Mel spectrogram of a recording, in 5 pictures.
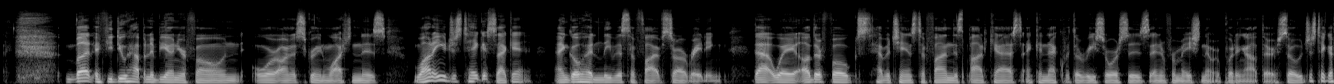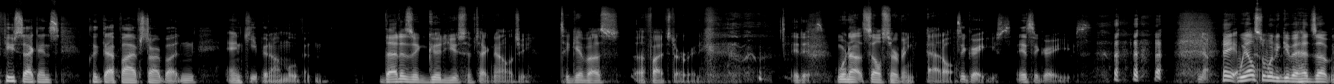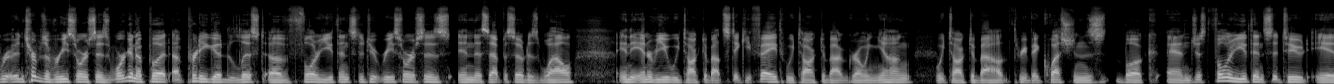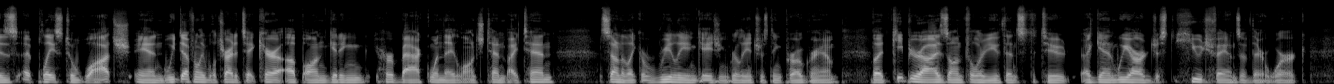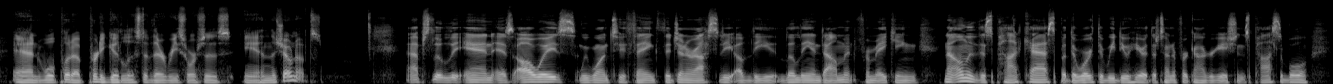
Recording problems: none

